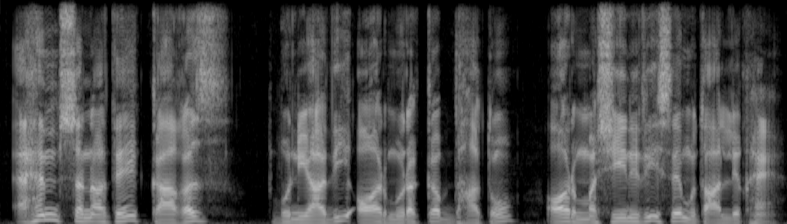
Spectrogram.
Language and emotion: Urdu, neutral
